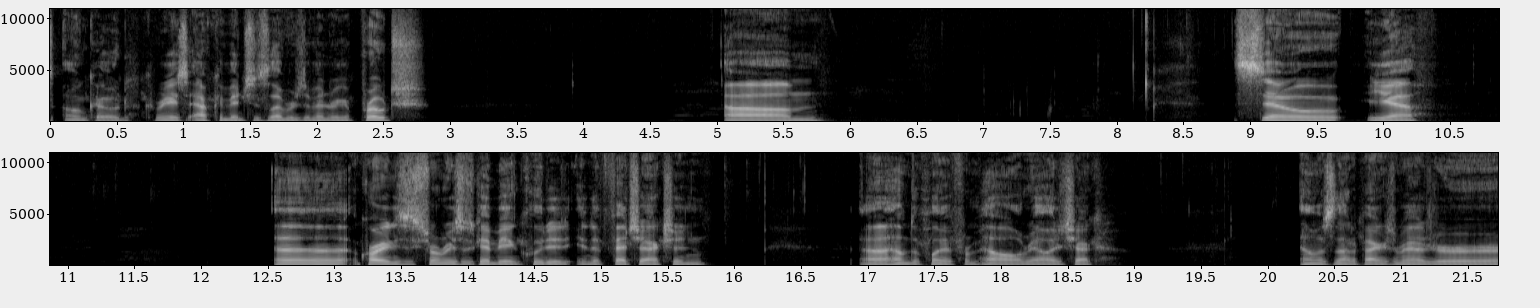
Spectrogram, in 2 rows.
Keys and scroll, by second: 8.6 j, 9.2 ctrl+[, 9.3 ctrl+j, 10.1-17.3 typing, 18.8 j, 19.0 j, 19.7 j, 20.3 ctrl+[, 20.4 ctrl+j, 20.9-21.7 typing.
